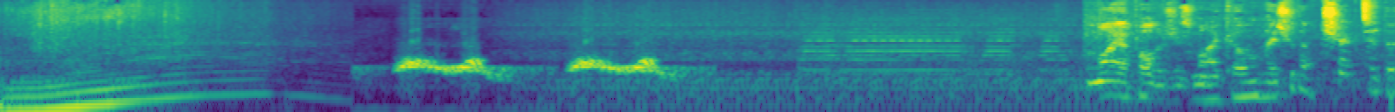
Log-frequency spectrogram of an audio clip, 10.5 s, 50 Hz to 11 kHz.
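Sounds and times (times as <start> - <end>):
car engine roaring as it accelerates onto a highway: 0.0 - 10.4
short warbling chirp-like tones: 2.7 - 5.4
low rumble: 2.7 - 5.6
speech: 8.4 - 10.4.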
